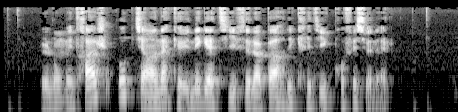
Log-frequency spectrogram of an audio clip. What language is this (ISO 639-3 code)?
fra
